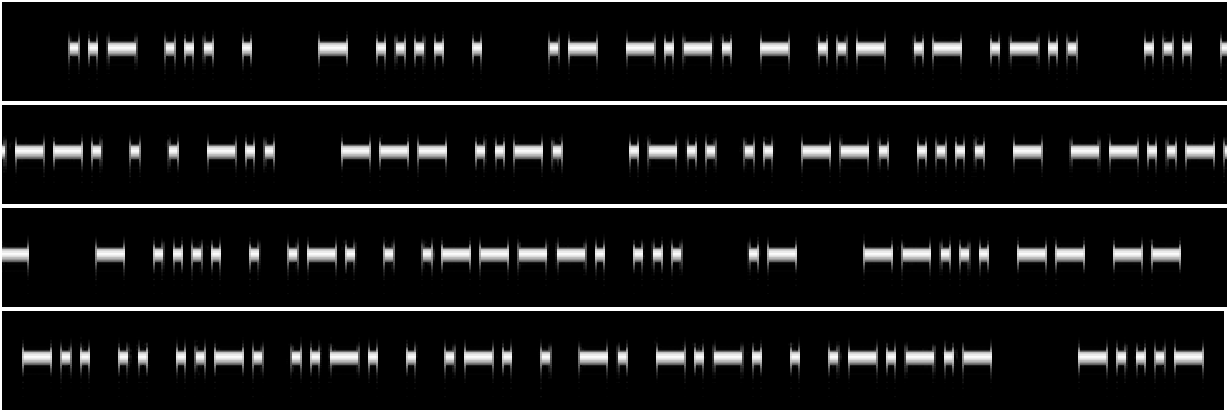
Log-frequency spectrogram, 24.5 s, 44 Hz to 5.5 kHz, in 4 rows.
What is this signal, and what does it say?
Morse code, heard as a keyed tone, about 25 wpm, 600 Hz. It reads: USE THE ACTUAL SPEED OF LIGHT, THERE'S A 7MM DIFFERENCE. <BT>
